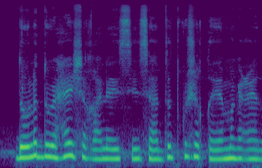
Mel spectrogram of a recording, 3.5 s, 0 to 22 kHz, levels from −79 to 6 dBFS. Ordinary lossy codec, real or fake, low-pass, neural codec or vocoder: none; fake; 19.8 kHz; vocoder, 44.1 kHz, 128 mel bands, Pupu-Vocoder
